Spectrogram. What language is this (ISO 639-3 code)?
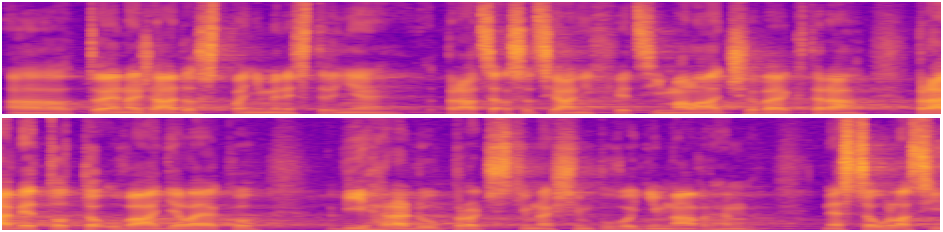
ces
